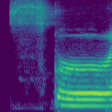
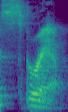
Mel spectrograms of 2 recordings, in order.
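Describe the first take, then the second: First: "Scrap" stretched long through every sound; long hissed s, drawn-out vowel in "Scrap"; slow sounding out. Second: Said in the usual way. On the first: Shown as a demonstration. Teacher letting students hear all sounds, slowly stretched. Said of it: "need to say it slowly". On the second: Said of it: "now I need to say it slowly".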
